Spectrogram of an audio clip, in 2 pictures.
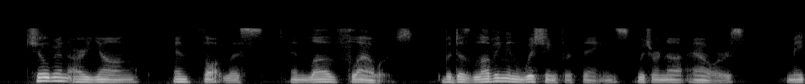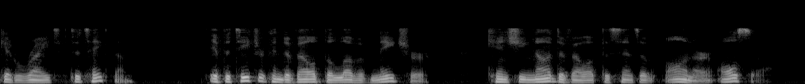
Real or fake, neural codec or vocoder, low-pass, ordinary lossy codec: fake; codec, 16 kHz, 0.9 kbps, LongCat-Audio-Codec; 5.4 kHz; MP3, 24 kbps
